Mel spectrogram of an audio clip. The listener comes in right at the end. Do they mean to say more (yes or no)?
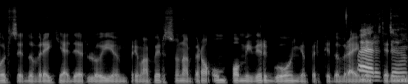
no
